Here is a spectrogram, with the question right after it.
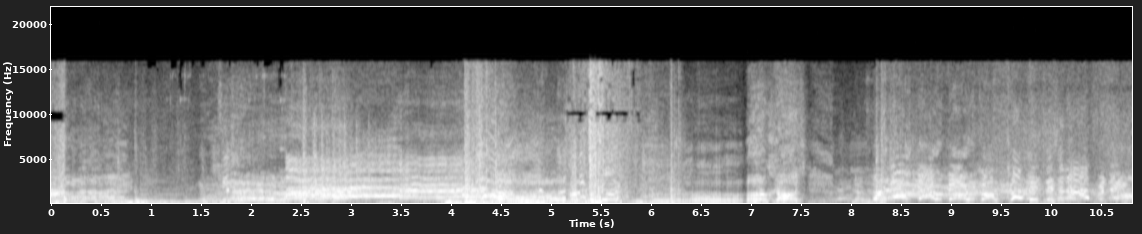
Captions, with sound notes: One! Two! [screaming] Ooh! Oh my god! Oh god! No no no no no! Oh god, this isn't happening!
